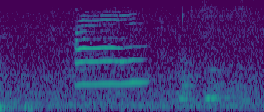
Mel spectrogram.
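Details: Resting house cat responding to its owner's talk with a single sustained, even meow of under a second, then faint quiet sounds in a still room.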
